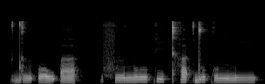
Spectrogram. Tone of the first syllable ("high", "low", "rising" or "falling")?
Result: low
